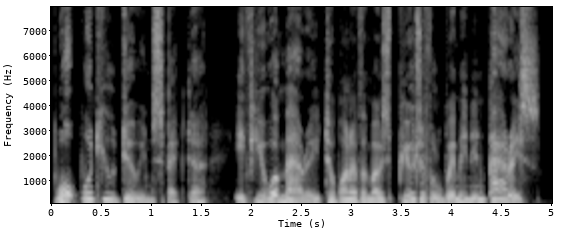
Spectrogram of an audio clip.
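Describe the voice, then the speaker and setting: A man's voice: on the high side, wildly swooping pitch, a little fast, vocal fry, a little mellow, slightly rough, no room sound, studio quality, exaggerated voice. A man voicing a misanthropic old recluse in an audiobook, mocking and repeating himself with rhetorical questions. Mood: goading. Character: rheumatic old male recluse, misanthropic, scornful, goading.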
